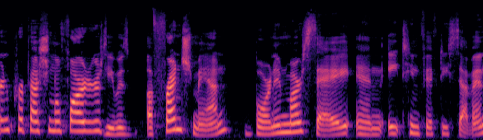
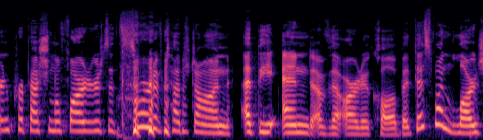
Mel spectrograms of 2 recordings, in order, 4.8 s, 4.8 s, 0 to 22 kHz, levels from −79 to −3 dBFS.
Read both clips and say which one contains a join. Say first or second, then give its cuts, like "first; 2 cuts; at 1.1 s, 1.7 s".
first; 1 cut; at 1.0 s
